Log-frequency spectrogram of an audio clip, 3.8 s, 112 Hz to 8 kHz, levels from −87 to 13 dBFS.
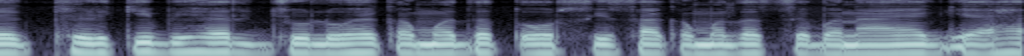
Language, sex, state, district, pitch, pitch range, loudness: Hindi, male, Jharkhand, Ranchi, 140 Hz, 135-145 Hz, -14 LUFS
